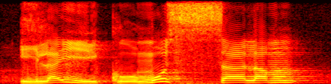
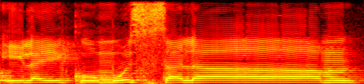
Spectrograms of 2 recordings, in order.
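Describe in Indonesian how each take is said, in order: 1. Suku kata terakhir dipotong pendek secara tiba-tiba. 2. Suku kata terakhir dipanjangkan. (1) "kena handbrake" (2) "tak boleh baca macam tu"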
